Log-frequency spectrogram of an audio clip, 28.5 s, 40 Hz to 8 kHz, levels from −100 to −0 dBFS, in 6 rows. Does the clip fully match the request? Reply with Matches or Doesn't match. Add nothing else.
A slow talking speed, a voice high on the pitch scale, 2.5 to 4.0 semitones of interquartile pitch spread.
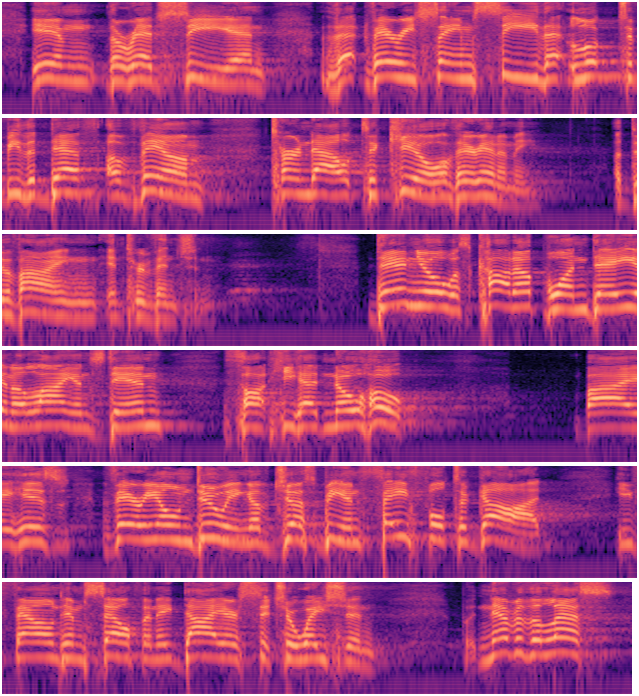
Matches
